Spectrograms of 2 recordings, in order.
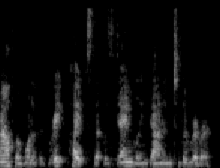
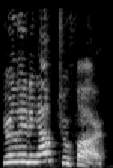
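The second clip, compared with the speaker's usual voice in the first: high, loud drawn-out warning; alarmed warning shout; 12 semitones higher, 11 dB louder than usual. Acted. Father warns son leaning over river, alarmed shout.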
